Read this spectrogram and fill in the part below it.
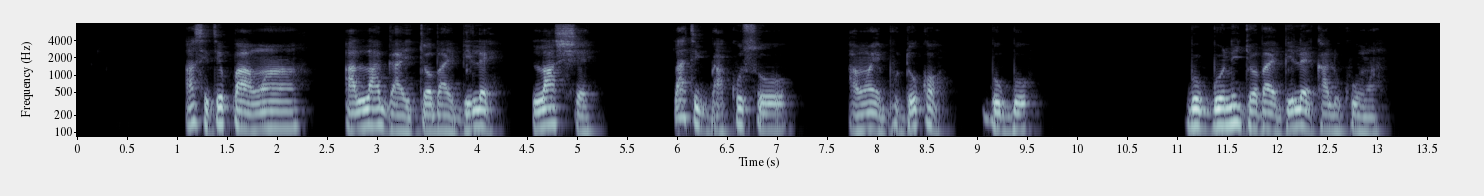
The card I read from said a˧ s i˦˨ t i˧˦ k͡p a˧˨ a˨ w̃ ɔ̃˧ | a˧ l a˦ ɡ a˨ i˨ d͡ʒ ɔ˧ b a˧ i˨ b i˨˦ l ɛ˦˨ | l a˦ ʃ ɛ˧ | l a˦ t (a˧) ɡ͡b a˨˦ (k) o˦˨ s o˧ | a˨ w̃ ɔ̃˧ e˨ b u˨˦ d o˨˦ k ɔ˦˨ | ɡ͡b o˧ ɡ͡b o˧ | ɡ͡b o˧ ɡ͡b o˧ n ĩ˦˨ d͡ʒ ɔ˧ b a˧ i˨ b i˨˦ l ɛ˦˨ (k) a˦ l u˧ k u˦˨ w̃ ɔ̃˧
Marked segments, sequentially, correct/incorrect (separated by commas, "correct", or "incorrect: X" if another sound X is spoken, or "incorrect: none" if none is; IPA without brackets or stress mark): incorrect: i˧, correct, correct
